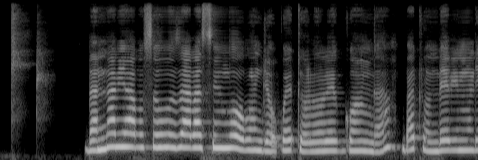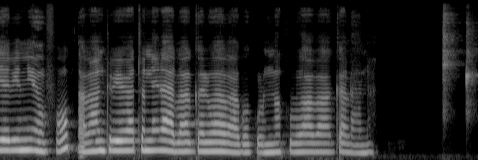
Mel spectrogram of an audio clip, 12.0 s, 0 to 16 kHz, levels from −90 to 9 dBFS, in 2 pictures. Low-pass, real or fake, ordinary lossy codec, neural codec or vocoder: 14.4 kHz; fake; none; codec, 32 kHz, 1.9 kbps, SNAC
